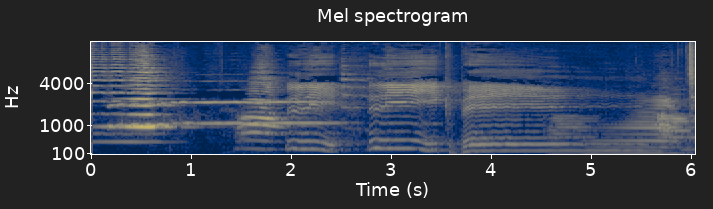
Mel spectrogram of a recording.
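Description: Live contemporary chamber music for baritone voice, trumpet and trombone: a held high note, then a run of falling glides, settling into sustained low notes near the end.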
